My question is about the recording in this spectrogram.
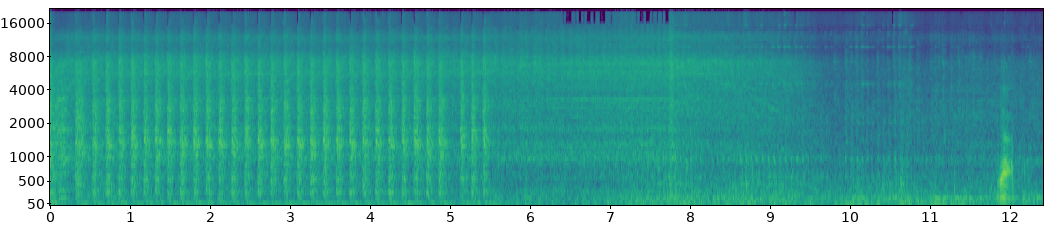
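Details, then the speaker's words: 2008 Suzuki Grand Vitara (injection) converted to LPG: long cranking at about five even strokes per second without catching, then a fading hiss; flooded with too much gas because the tap wasn't closed before shutdown. "Jadi gas tidak banyak yang keluar ya, karena ini apabila kelebihan gas juga dia akan menjadi banjir ya."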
